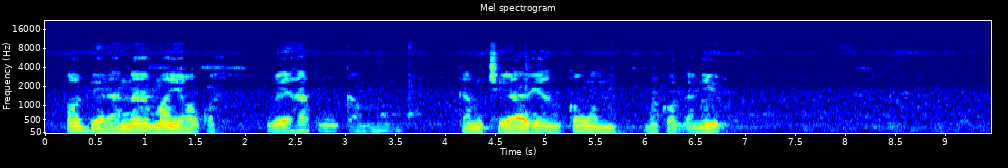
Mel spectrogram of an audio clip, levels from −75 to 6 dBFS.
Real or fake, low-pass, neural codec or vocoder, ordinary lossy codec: fake; 9.9 kHz; vocoder, 22.05 kHz, 80 mel bands, Vocos; none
